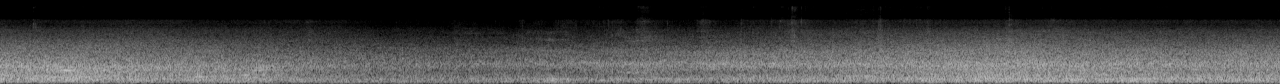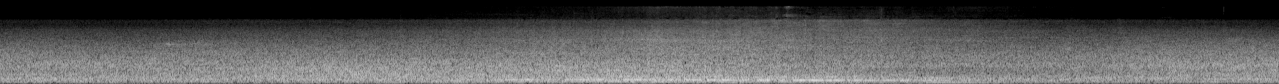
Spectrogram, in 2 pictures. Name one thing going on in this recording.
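Traffic roars steadily past on a nearby road.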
